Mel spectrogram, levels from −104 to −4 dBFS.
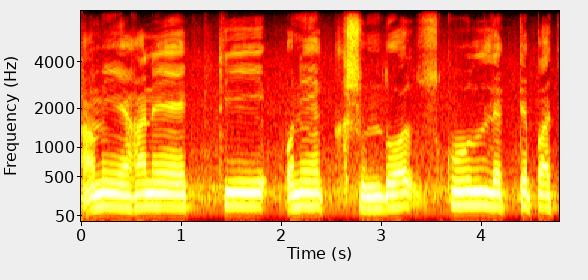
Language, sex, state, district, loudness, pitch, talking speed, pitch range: Bengali, male, Assam, Hailakandi, -11 LUFS, 140 Hz, 100 wpm, 130-145 Hz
